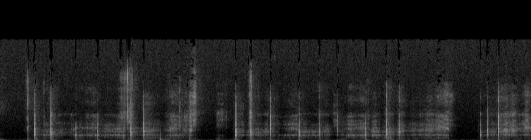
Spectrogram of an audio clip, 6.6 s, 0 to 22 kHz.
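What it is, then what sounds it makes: Cardboard snack tube. Long green-painted nails tap and scratch the lid and side of a hollow, green and white cylindrical cardboard tube of tuiles crisps with a metal-rimmed lid, held close to the microphone. Sharp, short clicks with a hollow ring around 1 kHz are heard, with soft scratching between them and a brief quiet gap near the end.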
